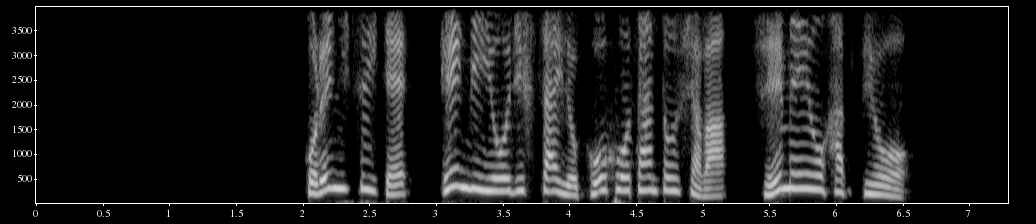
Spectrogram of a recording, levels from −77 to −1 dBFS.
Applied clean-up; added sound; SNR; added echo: neural mask model Resemble Enhance denoiser.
